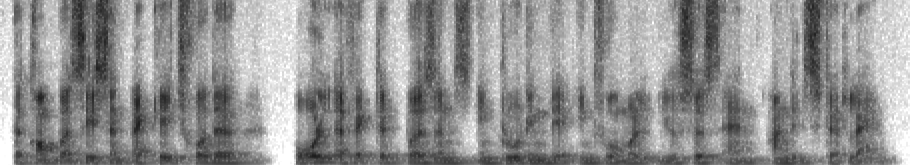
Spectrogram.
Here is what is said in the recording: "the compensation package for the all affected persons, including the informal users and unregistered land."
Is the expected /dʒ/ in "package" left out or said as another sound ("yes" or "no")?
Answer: no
